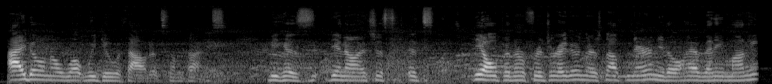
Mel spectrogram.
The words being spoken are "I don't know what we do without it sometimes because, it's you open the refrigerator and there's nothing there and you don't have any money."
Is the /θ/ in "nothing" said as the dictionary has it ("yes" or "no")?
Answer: yes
